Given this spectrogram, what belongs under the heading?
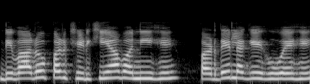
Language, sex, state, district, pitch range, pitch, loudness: Hindi, female, Uttar Pradesh, Etah, 265-295 Hz, 275 Hz, -13 LUFS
